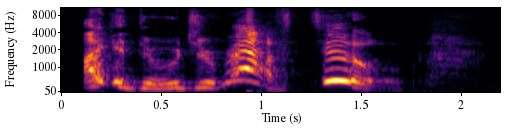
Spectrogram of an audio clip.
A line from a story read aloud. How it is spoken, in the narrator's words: With a loud chuckle, exclaimed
